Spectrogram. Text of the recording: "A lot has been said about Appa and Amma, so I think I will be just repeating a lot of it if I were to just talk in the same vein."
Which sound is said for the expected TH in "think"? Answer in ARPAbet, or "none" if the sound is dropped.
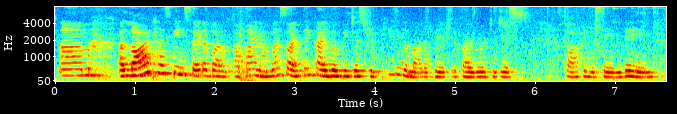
TH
